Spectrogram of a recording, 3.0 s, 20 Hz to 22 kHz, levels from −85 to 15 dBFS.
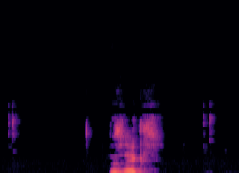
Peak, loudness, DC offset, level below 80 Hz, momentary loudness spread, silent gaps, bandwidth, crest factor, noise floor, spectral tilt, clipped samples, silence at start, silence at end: -2 dBFS; -24 LUFS; under 0.1%; -72 dBFS; 26 LU; none; 9.4 kHz; 26 dB; -80 dBFS; -4 dB/octave; under 0.1%; 1.4 s; 1 s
